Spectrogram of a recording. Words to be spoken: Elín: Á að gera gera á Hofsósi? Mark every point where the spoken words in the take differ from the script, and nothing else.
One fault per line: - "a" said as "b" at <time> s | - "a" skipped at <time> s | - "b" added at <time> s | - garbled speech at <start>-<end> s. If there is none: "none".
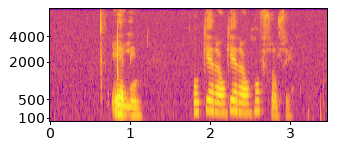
none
